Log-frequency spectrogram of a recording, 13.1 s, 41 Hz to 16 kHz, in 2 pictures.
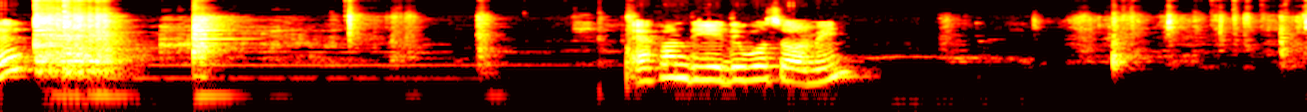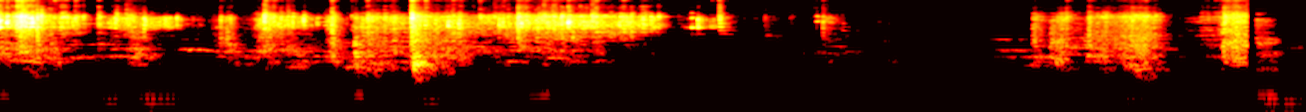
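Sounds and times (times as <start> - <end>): noodles rustling: 5.3 - 10.4.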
